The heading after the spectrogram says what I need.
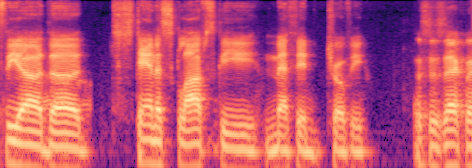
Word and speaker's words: Stanislavski: It's the Stanislavski method trophy. That's exactly how you pronounce it.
